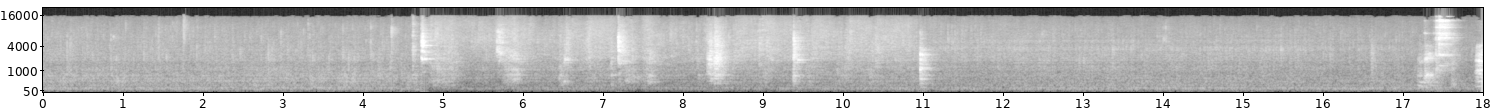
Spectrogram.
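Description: Food simmering in a stainless steel skillet with a steady low sizzle. From about five to eleven seconds in, a spatula stirs the pan in a run of knocks and scrapes against the metal.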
